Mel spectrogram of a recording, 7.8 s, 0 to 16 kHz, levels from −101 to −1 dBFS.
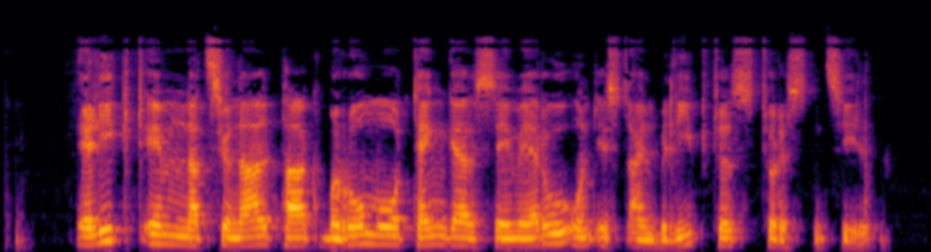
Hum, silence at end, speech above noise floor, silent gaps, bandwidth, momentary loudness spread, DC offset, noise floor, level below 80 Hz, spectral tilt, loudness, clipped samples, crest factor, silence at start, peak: none; 0.5 s; 35 dB; none; 9.2 kHz; 10 LU; under 0.1%; -59 dBFS; -66 dBFS; -5 dB/octave; -24 LUFS; under 0.1%; 18 dB; 0.1 s; -6 dBFS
